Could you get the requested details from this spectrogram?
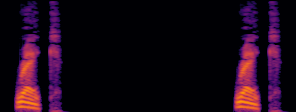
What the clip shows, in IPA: reɪk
